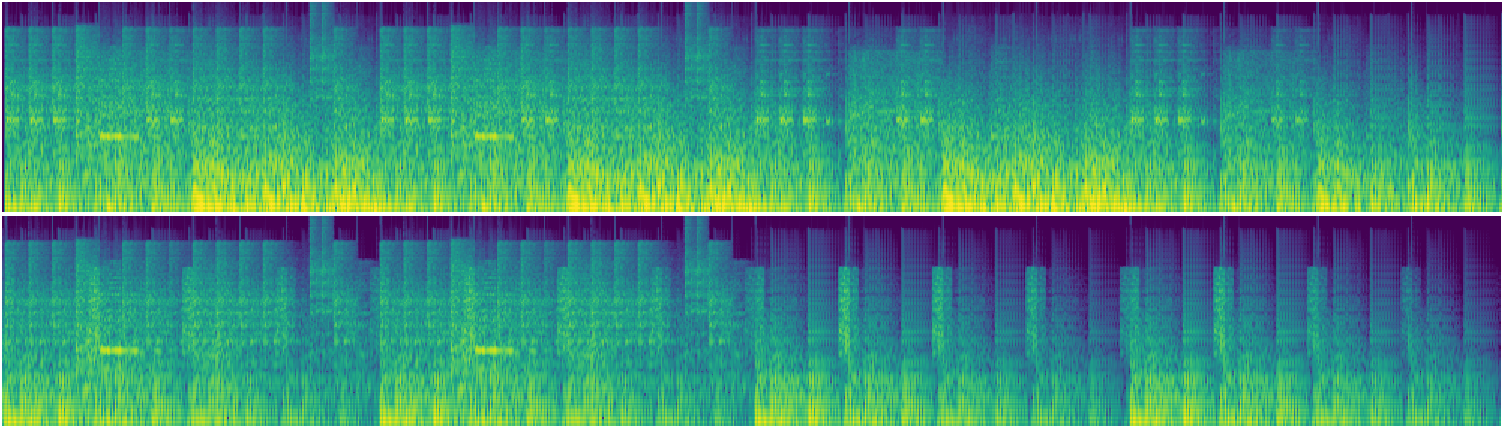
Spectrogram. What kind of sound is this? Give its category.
Music > Multiple instruments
